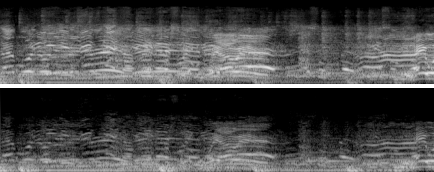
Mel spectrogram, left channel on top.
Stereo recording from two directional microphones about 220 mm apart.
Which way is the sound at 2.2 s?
10° left (ahead or behind).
